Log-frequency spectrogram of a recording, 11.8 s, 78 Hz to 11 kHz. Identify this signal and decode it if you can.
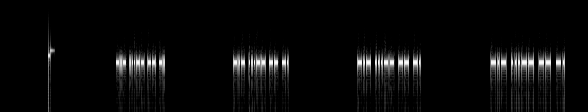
Morse code, heard as a keyed tone, about 43 wpm, 700 Hz. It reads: K3MN K3MN K3MN K3MN
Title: Speed Racing - USA 1x2 Call Signs 35wpm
